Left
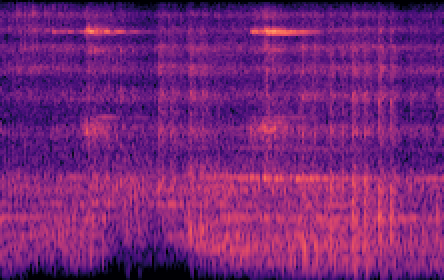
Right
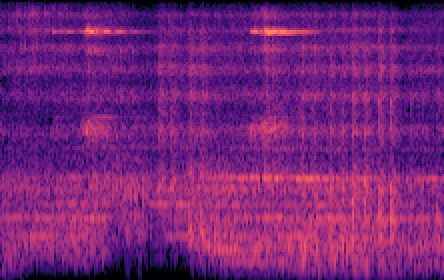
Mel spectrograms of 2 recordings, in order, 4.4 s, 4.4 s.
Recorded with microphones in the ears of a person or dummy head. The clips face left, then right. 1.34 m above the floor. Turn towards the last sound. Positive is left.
turn(degrees=-55)  # may be behind; listen again after turning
